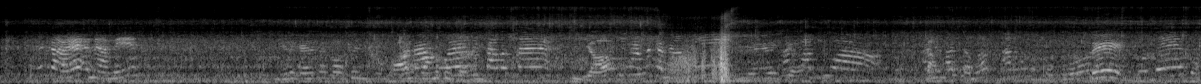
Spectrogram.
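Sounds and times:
people talking: 0.4 - 1.4, 2.8 - 12.0.

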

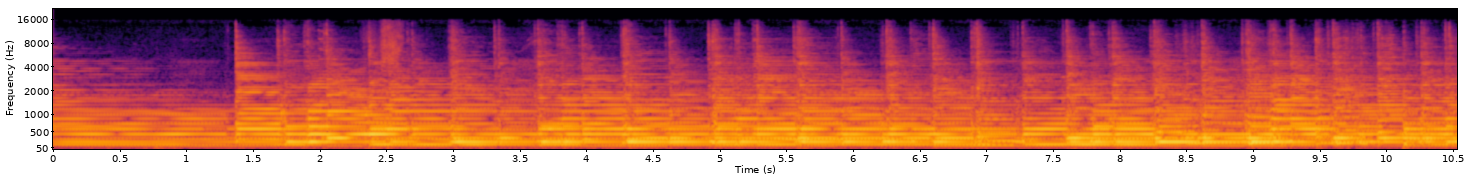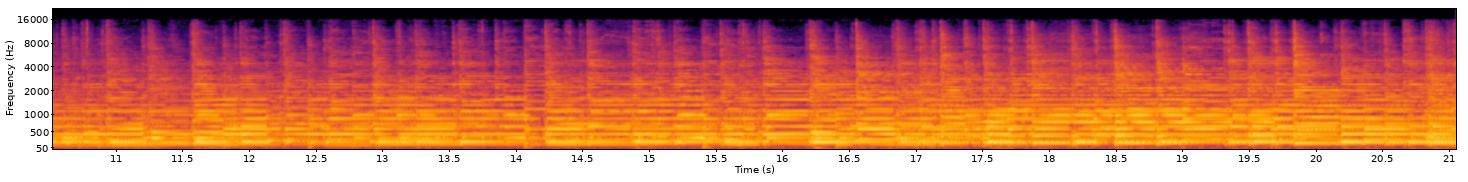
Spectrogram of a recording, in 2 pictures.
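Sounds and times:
acoustic guitar plucked notes and chords: 0.0 - 21.0.

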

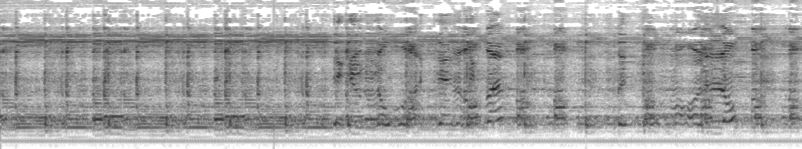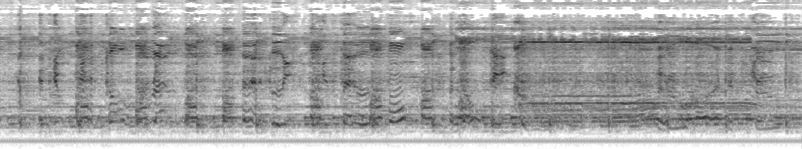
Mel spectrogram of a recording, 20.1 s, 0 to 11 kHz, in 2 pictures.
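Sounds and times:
steady low hum: 0.0 - 20.0
man singing over music: 4.1 - 20.0.

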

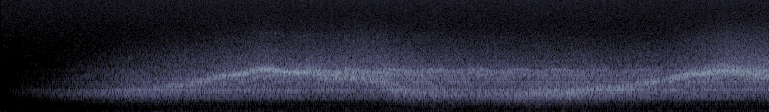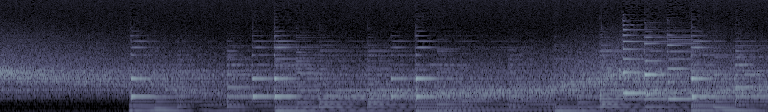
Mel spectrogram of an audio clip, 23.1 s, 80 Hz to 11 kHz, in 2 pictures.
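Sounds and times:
wind-like whooshing hiss: 0.7 - 23.0.

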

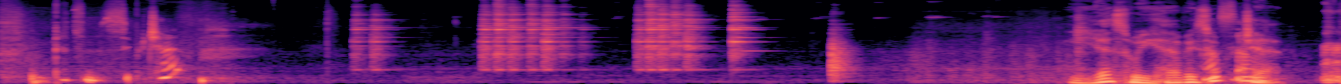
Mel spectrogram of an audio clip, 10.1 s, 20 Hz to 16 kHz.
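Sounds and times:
glassy bell-like chime: 2.6 - 6.3.

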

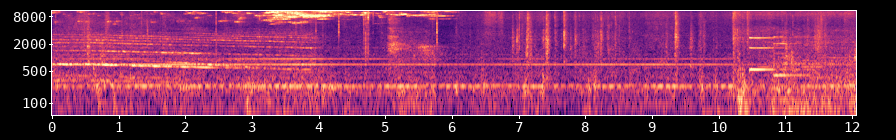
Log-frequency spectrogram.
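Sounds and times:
subway doors sliding open: 0.0 - 12.0
descending door chime: 10.2 - 12.0.

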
